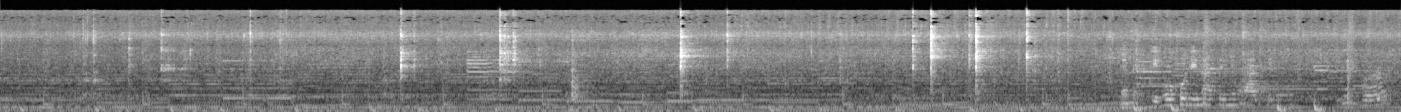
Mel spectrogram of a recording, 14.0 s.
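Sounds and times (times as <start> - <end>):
food sizzling in hot oil: 0.0 - 14.0
metal spoon clinking on pot: 3.9 - 4.3, 5.0 - 5.2, 6.8 - 7.1, 9.1 - 10.5.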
